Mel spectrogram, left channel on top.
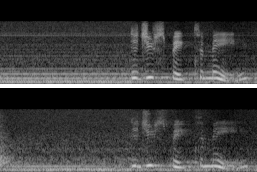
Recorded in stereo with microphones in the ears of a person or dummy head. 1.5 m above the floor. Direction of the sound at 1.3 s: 35° left (ahead or behind).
